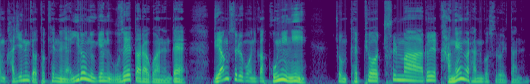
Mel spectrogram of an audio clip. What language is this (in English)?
Korean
